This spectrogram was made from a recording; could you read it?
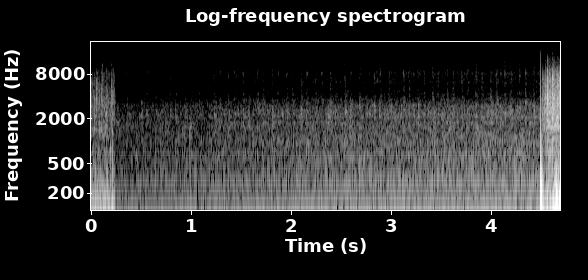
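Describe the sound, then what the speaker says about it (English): A TF-51 Mustang aircraft engine running on the ground, a faint, steady, low idling rumble, cut off at the start and end by brief loud bursts. "Even when you're on the ground and you hear them, you can always tell it's a Mustang."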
